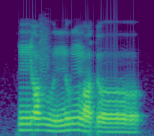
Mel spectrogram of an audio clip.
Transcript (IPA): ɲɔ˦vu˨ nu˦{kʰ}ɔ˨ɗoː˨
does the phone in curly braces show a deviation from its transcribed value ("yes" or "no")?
yes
